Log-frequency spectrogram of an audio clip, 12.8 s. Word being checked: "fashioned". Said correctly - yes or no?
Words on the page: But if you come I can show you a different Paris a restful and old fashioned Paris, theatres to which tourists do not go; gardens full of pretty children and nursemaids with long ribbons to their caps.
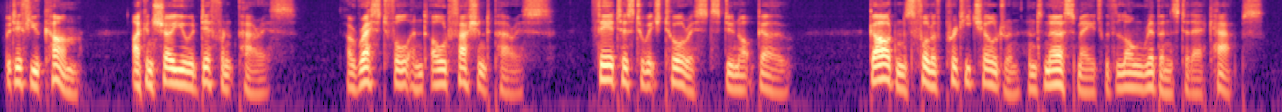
yes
